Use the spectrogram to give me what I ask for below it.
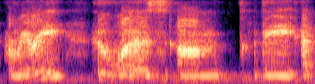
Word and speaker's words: Hariri: Um, someone helped me because I mispronounced sometimes Harari Hariri who was um the at the time in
